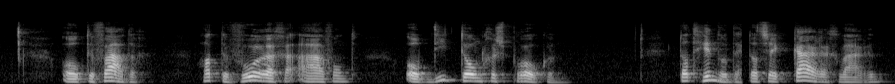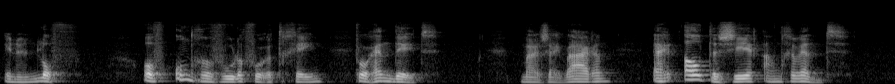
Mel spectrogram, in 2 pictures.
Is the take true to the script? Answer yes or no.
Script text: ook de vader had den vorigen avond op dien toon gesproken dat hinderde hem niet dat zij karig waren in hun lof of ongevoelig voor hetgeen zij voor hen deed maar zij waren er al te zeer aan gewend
no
